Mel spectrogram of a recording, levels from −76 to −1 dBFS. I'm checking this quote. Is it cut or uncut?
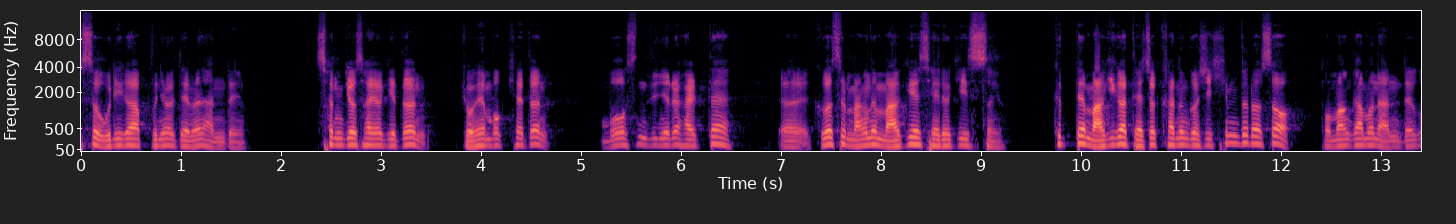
uncut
